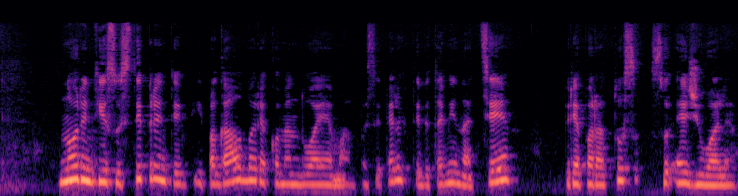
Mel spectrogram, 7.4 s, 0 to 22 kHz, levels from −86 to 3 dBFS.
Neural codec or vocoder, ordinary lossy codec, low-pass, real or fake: none; MP3, 64 kbps; 14.4 kHz; real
